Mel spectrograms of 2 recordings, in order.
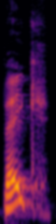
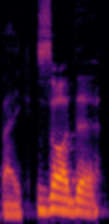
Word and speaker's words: Beiikzadeh: Beik, like bake. Bake. Beiikzadeh.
